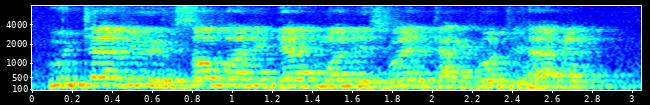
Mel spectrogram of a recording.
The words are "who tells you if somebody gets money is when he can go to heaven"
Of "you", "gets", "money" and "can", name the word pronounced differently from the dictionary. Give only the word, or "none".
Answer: gets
